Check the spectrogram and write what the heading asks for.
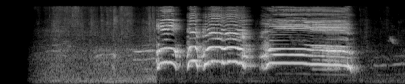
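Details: Desi rooster crowing: a loud harmonic crow in several connected segments, each broken briefly, rising then holding a strong tone before dropping off, preceded by a soft background murmur.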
